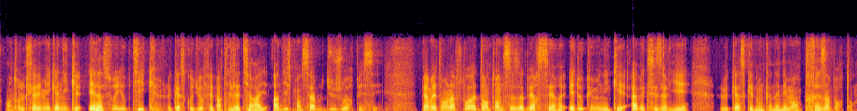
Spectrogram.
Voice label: sony inzone h7 soundtest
